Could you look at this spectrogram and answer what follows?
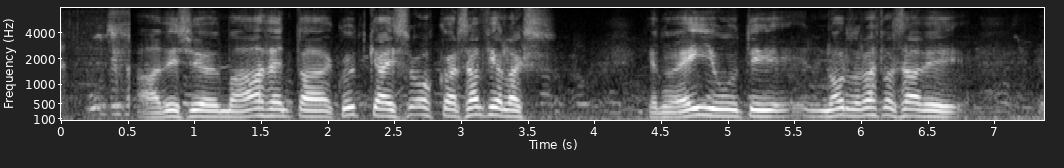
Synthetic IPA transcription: a̰ðvɪsjœʏmaaːfɛnt̪akʏt̪cajsɔhkvaɾ̥samfjɛːlaks | hɛt̪naeːjɪut̪ɪnɔɾðʏraht̪lasaːvɪ

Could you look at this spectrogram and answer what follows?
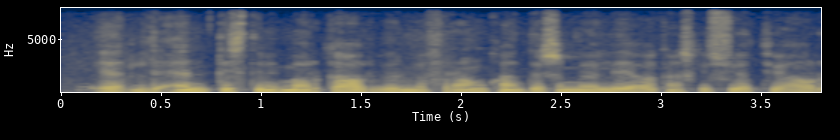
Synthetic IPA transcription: ɛɾɛnt̪ɪst̪ɪnɪmaɾkaːwɾvɪɾʏmɛ̥fɾamkʰajnt̪̬ɪ̥sɛmːɛɣalɪːvakʰanscɪsjœːt̪ʰjɔa̰ːwɾ

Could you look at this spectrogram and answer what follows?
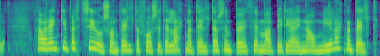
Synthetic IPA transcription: θavaɾejɲcɪɾpɛr̥t̪sɪːɣʏsɔwnt̪ejlt̪aɾ̥fɔrsɛt̪ɪlɛhknat̪ejlt̪aɾ̥sɛmpœɥðθejmaðpɪɾjainaːwmɪilɛhknat̪ejlt̪

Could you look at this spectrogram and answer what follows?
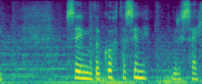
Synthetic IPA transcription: aseːjɪmɛt̪akɔht̪asɪnːɪvɛɾ̥sa

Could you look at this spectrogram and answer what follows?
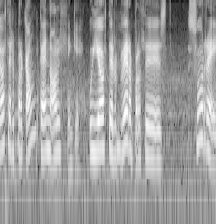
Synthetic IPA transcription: œft̪ɛɾpaːɾakawŋkaɪnːaalθiɲcɪ | ɔɣjɛɣœft̪ɛɾvɛːɾapaːɾaθʏðst̪ | svɔreː

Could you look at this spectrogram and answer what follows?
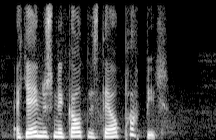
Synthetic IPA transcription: ɛhcɪeːjnʏsinɪkawt̪lɪst̪eawpʰahpiɾ̥

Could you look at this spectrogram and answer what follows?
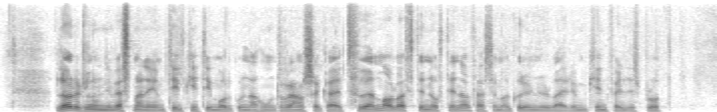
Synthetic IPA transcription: lœɣɾʏklannivɛst̪ma̰nːɪʏmt̪ʰɪlcʰɪm̥t̪imɔɾkʏnahṵnransakaðɪt̪ʰvœːmaːwlɛft̪ɪɾnowht̪ɪnːaθasɛma̰kɾʏ̰ːnːʏ̰ɾva̰jɾɪʏmcʰɪnːfɛ̰ɾðɪsp̪o̰wt̪

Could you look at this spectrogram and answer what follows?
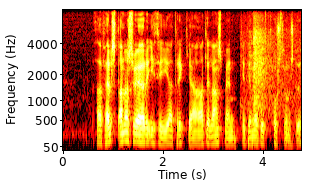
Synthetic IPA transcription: θaðfɛlst̪anːaɾsvɛːɣaɾiθiaðt̪ʰɾɪcːa̰ːðat̪lɪlansmɛnːcɛːt̪ɪɾnɔːt̪ɪðpʰɔwst̪θjownast̪ʏ̰ð

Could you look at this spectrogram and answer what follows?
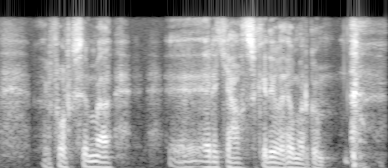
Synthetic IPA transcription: ɛɾ̥fɔl̥ksɛma | ɛɾɛhcːɪhawht̪skɾɪːvaθjawmaɾkʏm

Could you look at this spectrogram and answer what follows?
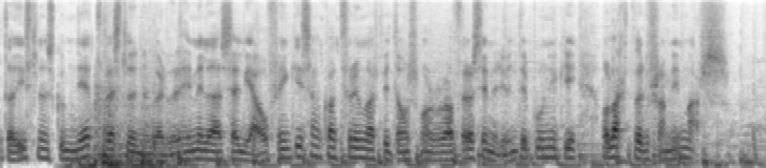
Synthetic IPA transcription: t̪aðist̪lɛnskʏmnɛːt̪vɛst̪lʏnʏmvɛɾðʏɾ̥heːmɪlɛɣðasɛljaaːwfejɲcɪsamkʰvam̥t̪fɾʏmvar̥pɪt̪ownsma̰waɾawθɛrːasɛmɛɾiʏnt̪ɪɾpuːniɲcɪ | ɔɣlaxt̪vɛɾðʏɾfɾa̰mːḭma̰r̥s

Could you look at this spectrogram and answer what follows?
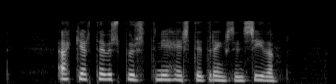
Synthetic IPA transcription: ɛhcɛr̥t̪hɛvɪspʏɾ̥st̪ɛnjɛɦejr̥st̪ɪt̪ɾejŋsɪnsiːðan

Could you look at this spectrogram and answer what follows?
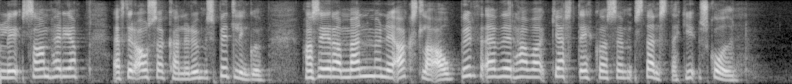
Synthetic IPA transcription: lɪsaːmɦɛɾja | ɛft̪ɪɾaːwsaːkːanːɪɾʏmspɪt̪liŋkʏ | hanseːjɪɾaðmɛnːmʏnɪʔakst̪laʔaːwpɪɾðɛvðɪɾ̥ɦaːvacɛr̥t̪ejhkʰvaðsɛmst̪ɛnst̪ɛhcɪskɔːðʏn

